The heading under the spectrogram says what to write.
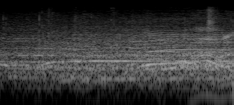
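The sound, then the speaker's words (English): A large wrestling crowd boos Don Callis and Takeshita as they come out, in a steady, sustained chorus, a dense roar of low voices holding at a constant loud level with no breaks. “The chorus of boos is their theme music.”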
